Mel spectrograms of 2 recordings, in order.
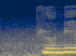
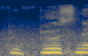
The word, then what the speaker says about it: Puisne: mortgage असेही म्हटलं जात काही जण याच प्रोनन्सिएशन पसने मर्गेज किंवा पुसने मर्गेज असे करतात पण पनी मॉर्गेज अस म्हटलं जातं तर आपण पनी मॉर्गेज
